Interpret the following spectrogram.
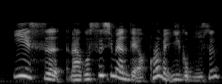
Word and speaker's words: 意思: 중국은 이스라고 합니다. 한자 좀 많이 아시는 분들은 그대로 의사라고 읽습니다.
